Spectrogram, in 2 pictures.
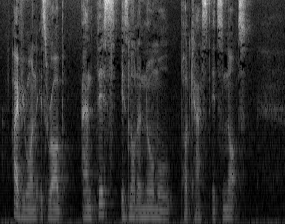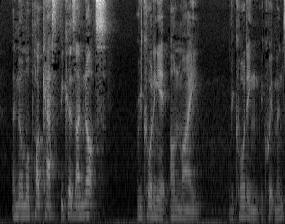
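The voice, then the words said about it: Sick voice with sore throat. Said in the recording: “you might be able to hear from my voice that I'm a bit sick. I'm a bit sick right now. I have a cough and a sore throat ... my throat is sore”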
